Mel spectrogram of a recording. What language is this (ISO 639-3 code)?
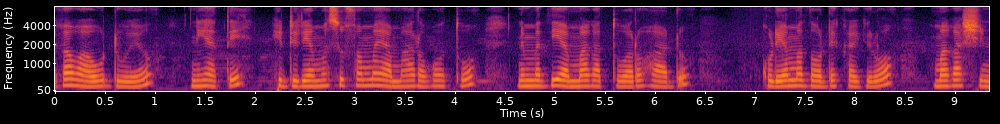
kik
